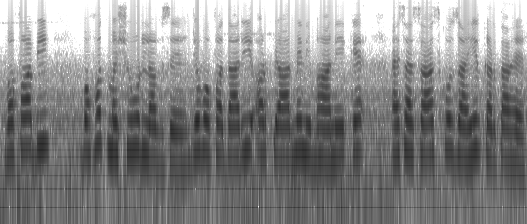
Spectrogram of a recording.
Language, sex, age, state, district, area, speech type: Urdu, female, 45-60, Delhi, East Delhi, urban, spontaneous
